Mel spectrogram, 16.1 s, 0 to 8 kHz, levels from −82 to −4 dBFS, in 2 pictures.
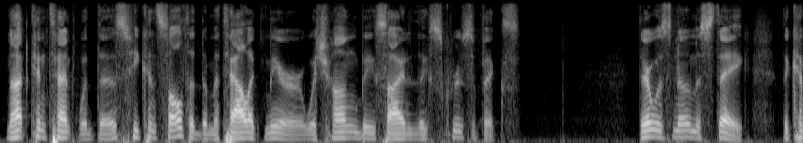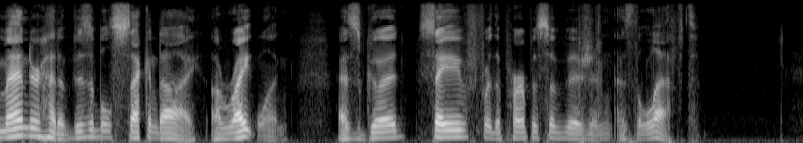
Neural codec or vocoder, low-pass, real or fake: none; 7.2 kHz; real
